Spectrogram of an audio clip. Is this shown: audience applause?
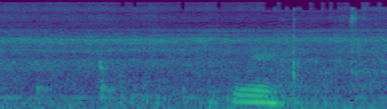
no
